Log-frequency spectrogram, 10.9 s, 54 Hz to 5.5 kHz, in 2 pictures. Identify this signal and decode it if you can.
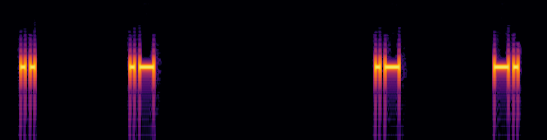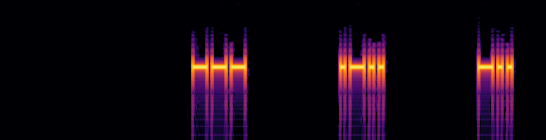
Morse code, heard as a keyed tone, about 25 wpm, spaced as for 8 wpm, 600 Hz. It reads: IA AN OLD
